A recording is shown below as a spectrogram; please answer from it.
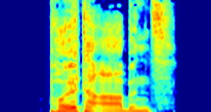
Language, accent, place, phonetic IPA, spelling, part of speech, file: German, Germany, Berlin, [ˈpɔltɐˌʔaːbn̩t͡s], Polterabends, noun, De-Polterabends.ogg
- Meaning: genitive singular of Polterabend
